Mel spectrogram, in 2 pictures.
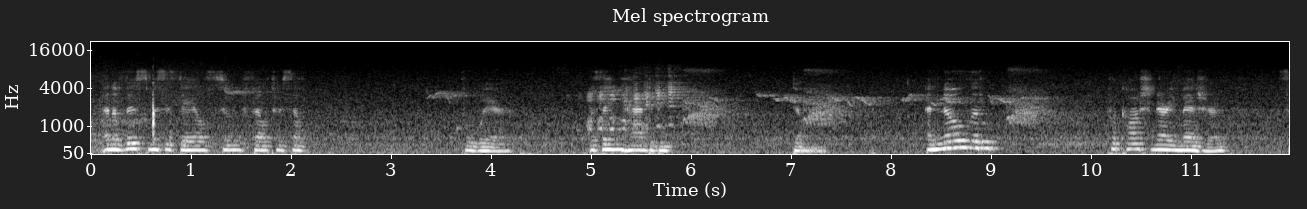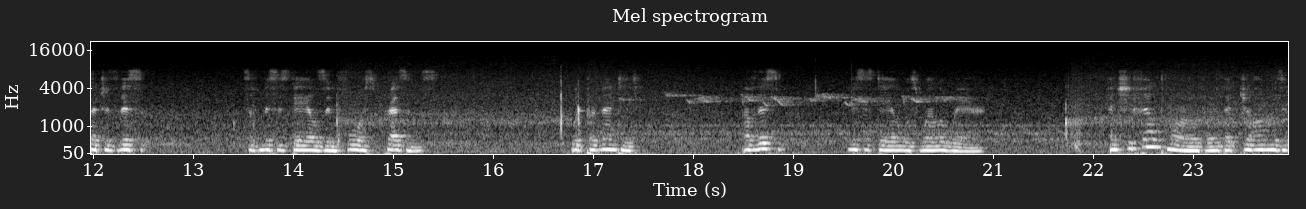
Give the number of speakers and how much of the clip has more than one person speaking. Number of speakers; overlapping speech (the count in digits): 1, no overlap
